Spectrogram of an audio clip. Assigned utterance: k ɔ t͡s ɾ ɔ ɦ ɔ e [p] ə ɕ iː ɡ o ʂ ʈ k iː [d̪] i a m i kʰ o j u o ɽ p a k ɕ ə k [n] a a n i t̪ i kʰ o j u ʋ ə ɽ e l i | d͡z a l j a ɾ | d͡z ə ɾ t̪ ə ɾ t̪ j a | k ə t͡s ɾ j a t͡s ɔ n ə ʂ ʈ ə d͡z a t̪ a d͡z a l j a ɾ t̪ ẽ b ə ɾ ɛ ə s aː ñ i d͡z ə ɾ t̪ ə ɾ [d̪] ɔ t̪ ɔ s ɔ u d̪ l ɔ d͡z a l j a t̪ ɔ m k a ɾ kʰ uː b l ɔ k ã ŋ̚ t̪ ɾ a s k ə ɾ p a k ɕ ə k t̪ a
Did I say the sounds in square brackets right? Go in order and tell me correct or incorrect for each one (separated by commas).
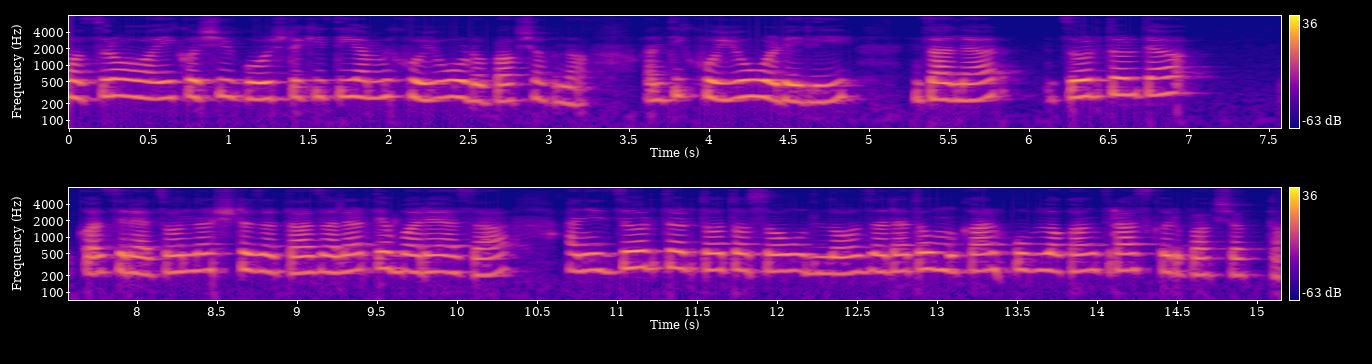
incorrect, incorrect, correct, incorrect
